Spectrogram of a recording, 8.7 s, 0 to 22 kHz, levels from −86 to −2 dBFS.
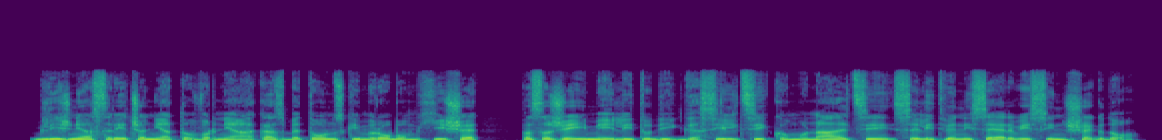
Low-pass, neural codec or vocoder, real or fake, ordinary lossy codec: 10.8 kHz; vocoder, 44.1 kHz, 128 mel bands every 256 samples, BigVGAN v2; fake; none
